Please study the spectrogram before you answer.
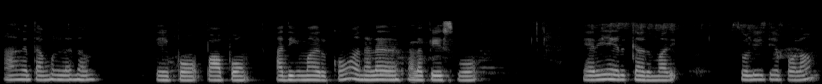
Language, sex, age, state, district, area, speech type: Tamil, female, 18-30, Tamil Nadu, Kallakurichi, urban, spontaneous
